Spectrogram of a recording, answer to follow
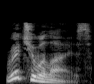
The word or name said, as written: ritualize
